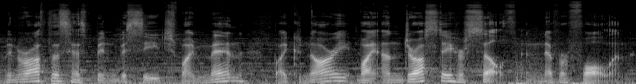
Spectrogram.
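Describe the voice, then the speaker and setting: A man reading fantasy lore aloud as dramatic narration, in a deliberate storyteller's delivery. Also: fairly low pitch, big pitch swings, creaky. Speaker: gameplay channel host. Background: music.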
